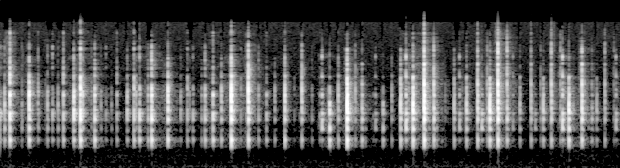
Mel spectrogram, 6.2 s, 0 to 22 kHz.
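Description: Long acrylic nails tap and scratch a closed, hollow, empty Kate Spade hard-shell glasses case with a glossy coated shell, possibly plastic. Around 37 quick, dry, clicky taps come in an uneven rapid run, with a hollow mid tone and bright top but no low end. Each tap stops almost at once.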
